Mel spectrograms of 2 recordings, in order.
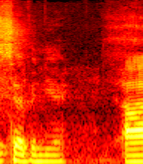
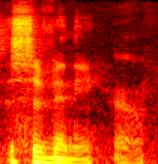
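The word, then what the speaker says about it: Sevigny: played by chloe savini that's how you pronounce her name i literally said seven year old i thought it was that too but it's savini uh yeah i was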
